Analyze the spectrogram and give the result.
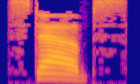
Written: stabs

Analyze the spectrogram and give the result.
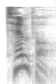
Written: temple

